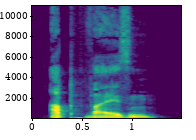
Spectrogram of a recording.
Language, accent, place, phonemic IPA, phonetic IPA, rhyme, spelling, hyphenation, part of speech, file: German, Germany, Berlin, /ˈapˌvaɪ̯zən/, [ˈʔapˌvaɪ̯zn̩], -aɪ̯zn̩, abweisen, ab‧wei‧sen, verb, De-abweisen.ogg
- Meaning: 1. to dismiss (reject) 2. to repel an attack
